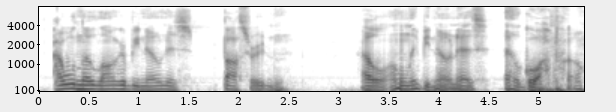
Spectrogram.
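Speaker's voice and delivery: ordinary talk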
